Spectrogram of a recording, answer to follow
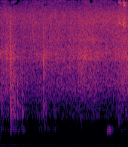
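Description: Okra and chicken frying in a non-stick pan with a steady sizzle, a spatula stirring through the masala with a few light scrapes.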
